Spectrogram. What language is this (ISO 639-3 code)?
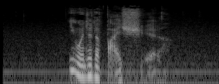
zho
